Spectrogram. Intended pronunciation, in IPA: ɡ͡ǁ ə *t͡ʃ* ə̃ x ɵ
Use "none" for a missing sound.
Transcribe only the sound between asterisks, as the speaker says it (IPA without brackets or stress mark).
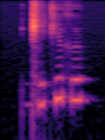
t͡ʃ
